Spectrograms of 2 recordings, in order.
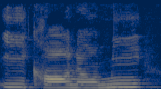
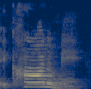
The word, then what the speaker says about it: economy: the first word economy the second syllable is stressed therefore this e and this o are reduced we don't say e col no me we say economy economy look at this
